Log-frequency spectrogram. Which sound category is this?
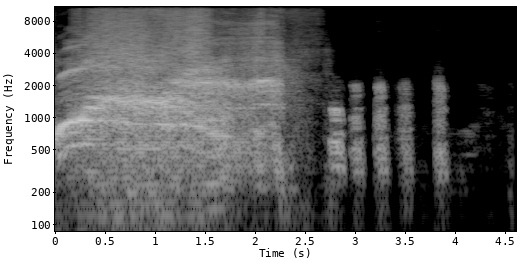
Sound effects > Human sounds and actions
